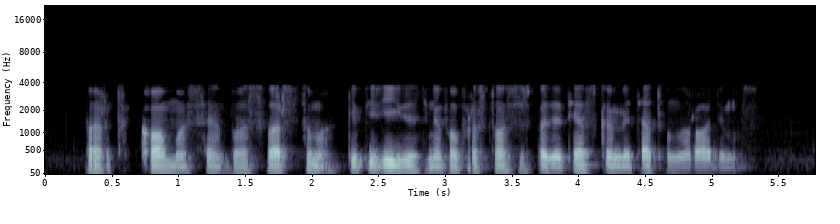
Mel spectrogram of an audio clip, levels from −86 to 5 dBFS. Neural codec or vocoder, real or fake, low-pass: none; real; 3.6 kHz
